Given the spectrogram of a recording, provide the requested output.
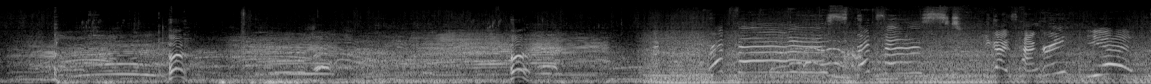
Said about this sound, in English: So hard because there's a lot of cows and calves here.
